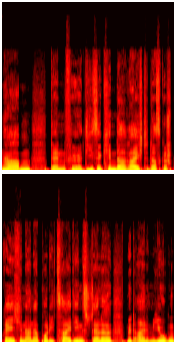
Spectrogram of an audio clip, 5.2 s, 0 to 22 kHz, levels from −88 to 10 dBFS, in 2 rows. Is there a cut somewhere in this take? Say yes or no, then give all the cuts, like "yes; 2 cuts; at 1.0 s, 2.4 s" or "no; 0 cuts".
no; 0 cuts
